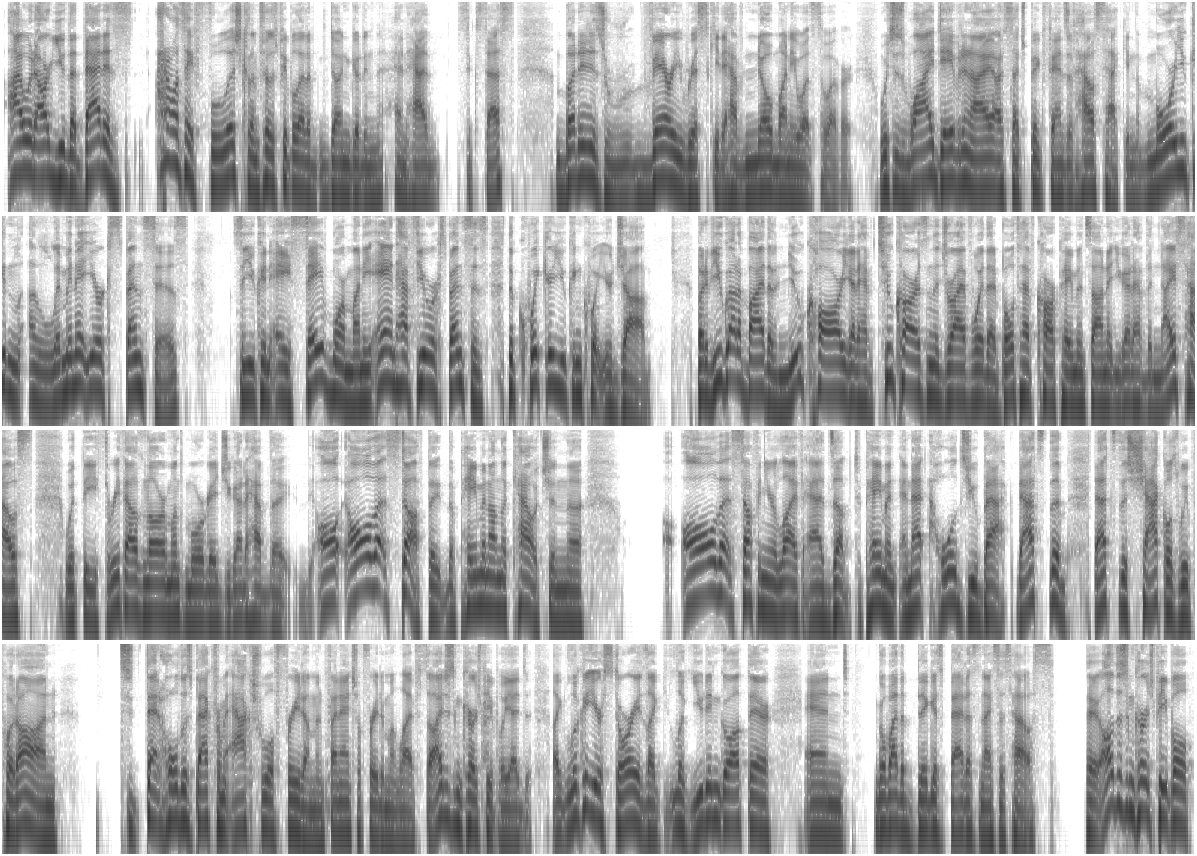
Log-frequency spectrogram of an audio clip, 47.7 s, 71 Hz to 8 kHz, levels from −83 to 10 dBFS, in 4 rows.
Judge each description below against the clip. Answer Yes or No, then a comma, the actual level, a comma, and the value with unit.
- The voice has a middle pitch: No, low, 125 Hz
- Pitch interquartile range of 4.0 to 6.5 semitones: Yes, average, 4.9 semitones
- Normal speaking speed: No, fast, 250 wpm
